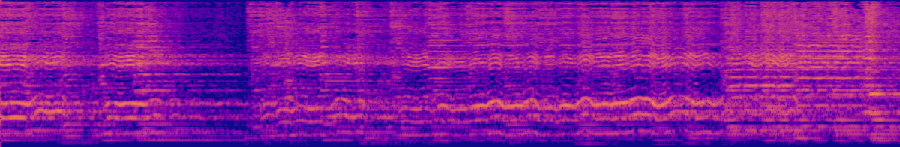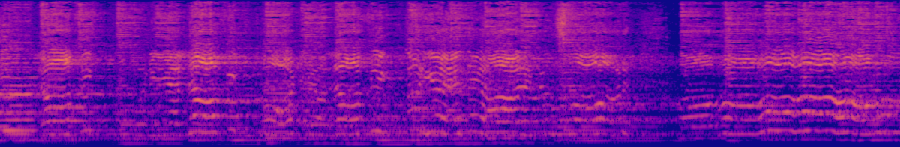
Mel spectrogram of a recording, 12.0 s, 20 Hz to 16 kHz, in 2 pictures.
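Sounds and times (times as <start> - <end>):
woman singing operatically: 0.0 - 12.0.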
